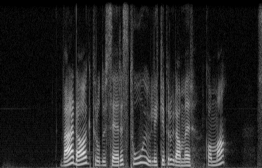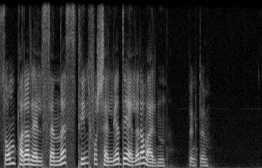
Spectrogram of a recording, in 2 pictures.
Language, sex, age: Norwegian, female, 35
